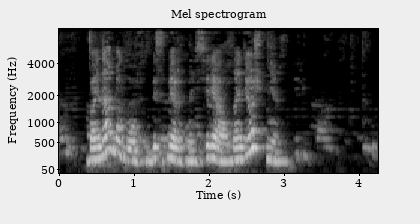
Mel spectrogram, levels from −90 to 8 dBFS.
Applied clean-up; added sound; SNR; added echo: classical method WPE with log-MMSE.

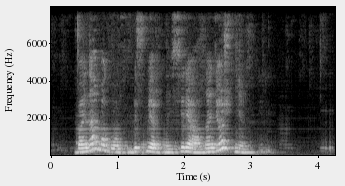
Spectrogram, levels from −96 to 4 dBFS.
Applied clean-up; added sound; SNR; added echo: neural separator model SepFormer DNS4.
